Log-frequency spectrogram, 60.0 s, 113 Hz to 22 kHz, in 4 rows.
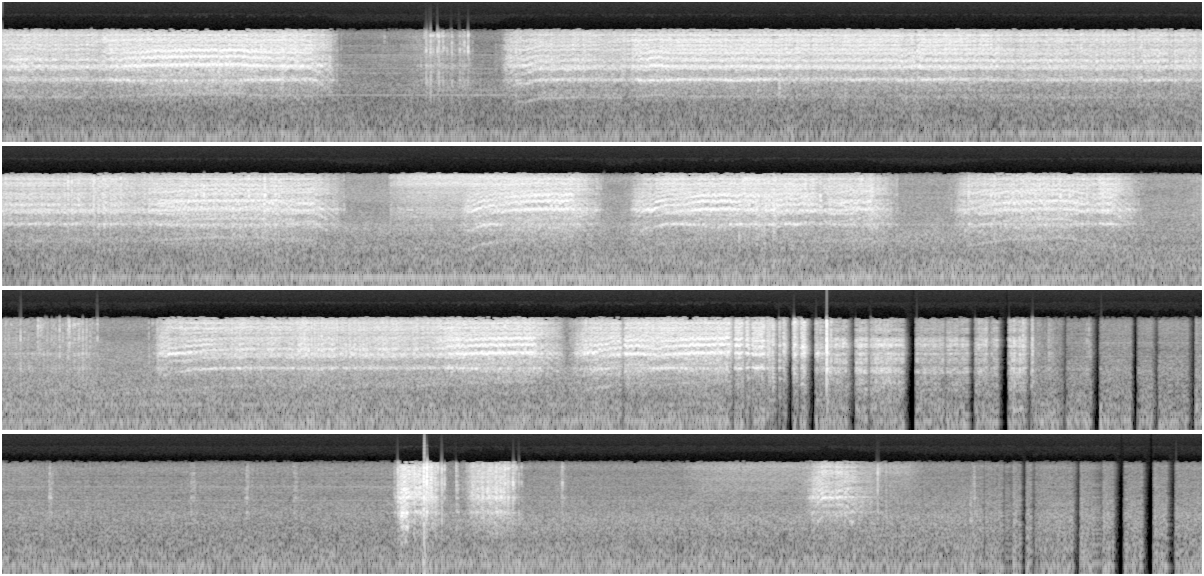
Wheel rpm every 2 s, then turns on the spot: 160, 140, 10, 140, 160, 160, 160, 160, 160, 70, 90, 110, 140, 100, 50, 40, 150, 160, 110, 150, 20, 0, 0, 0, 70, 10, 10, 10, 0, 0.
4-6 28-30 40-42 50-52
